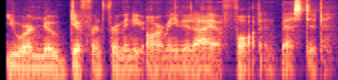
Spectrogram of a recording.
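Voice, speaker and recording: Man as a defiant Norse war chief, extremely low voice, level tone, terse scorn, fantasy audio drama. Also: steady tone, a little fast, creaky, fairly bright tone, heavily acted. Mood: grim defiance.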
